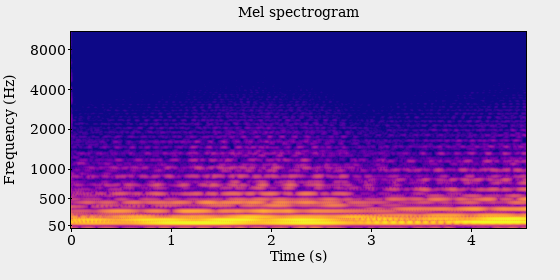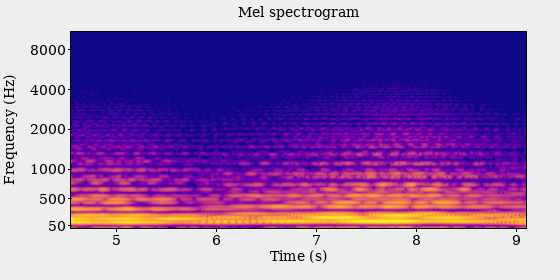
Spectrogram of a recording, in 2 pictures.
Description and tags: Some chords played on a friendly synth pad patch from my Nord Modular. Hopefully it will loop smoothly.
